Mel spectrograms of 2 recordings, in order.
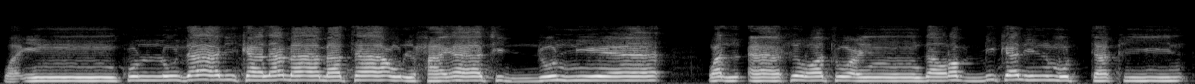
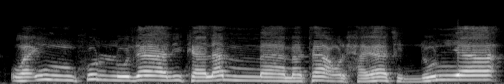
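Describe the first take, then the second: First: Slow tartil, لما said "lamaa" with a single m; lightened meem. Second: Said in the usual way. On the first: Shown as a demonstration. Teacher demonstrating al-Duri's reading, لما chanted as light "lamaa". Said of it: "قرأ الدوري بتخفيف الميم". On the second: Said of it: "وقوله تعالى".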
